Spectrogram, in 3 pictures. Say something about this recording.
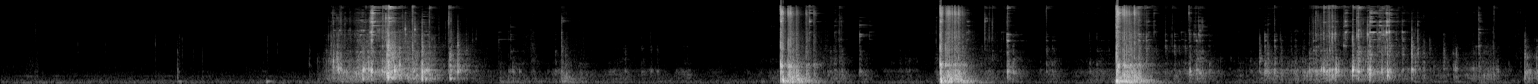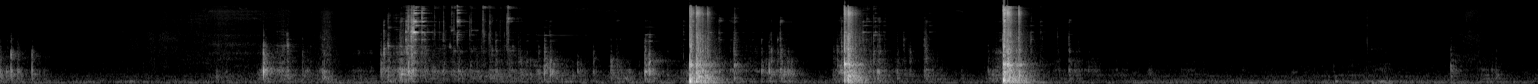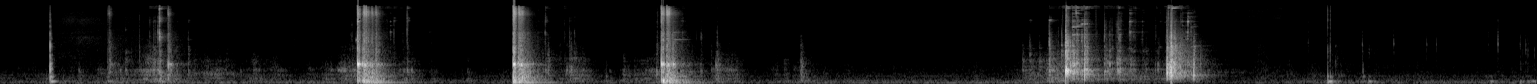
heavy chain 211112-152243
For the 2021 version of Christmas Carol I recorded myself dragging and dropping and rattling a number of heavy chains. During the Marley Scrooge scene I would clip out segments from these recordings for the chain sounds.
carol, dropping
